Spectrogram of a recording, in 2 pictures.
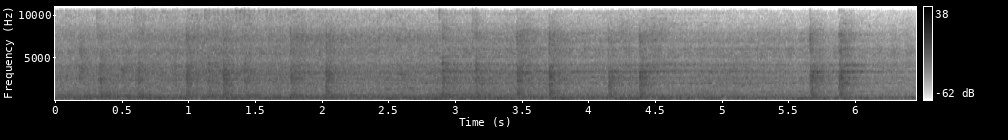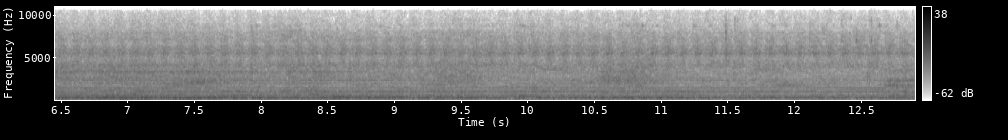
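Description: JR West 117-series electric train moving off along the platform track, its wheels clicking over rail joints over a low motor and gear whine that slowly rises as it gathers speed. The clicks stop about six seconds in, and the train sound fades into a steady station hum.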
